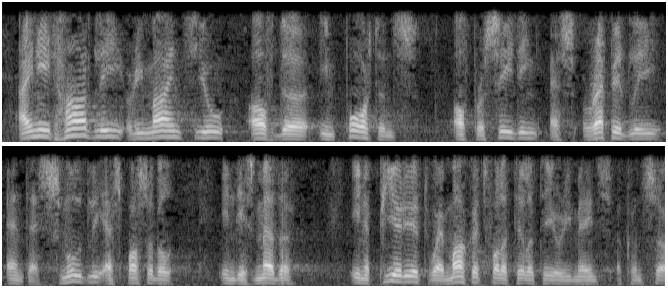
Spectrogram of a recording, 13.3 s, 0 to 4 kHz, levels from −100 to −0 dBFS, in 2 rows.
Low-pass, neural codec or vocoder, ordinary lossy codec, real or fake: 3.6 kHz; vocoder, 44.1 kHz, 128 mel bands every 512 samples, BigVGAN v2; none; fake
